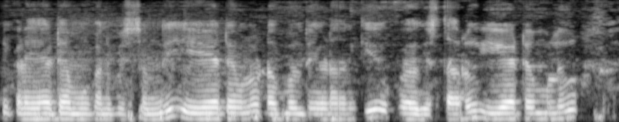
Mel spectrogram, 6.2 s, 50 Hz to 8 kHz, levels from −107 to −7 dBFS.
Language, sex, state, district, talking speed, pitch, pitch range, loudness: Telugu, male, Andhra Pradesh, Chittoor, 155 wpm, 135 Hz, 130-140 Hz, -17 LUFS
